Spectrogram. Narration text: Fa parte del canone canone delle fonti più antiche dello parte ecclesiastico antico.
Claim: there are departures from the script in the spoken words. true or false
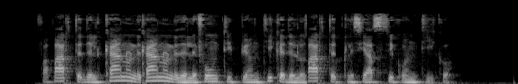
false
